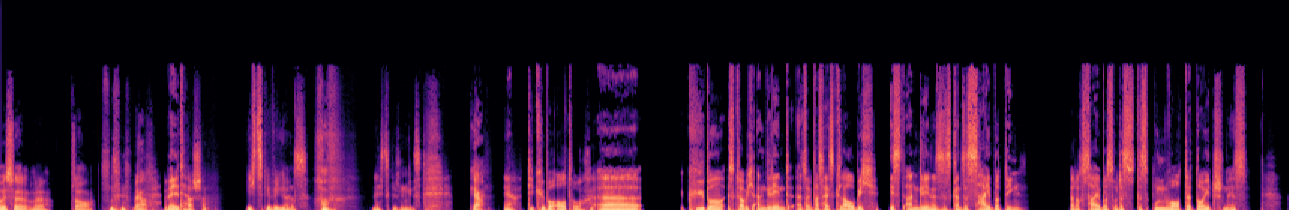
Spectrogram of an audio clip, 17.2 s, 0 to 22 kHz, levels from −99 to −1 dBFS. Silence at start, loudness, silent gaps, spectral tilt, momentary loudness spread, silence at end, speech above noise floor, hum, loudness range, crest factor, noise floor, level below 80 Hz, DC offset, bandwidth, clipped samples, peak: 0 s; -20 LUFS; 0.74-0.79 s, 3.01-3.14 s, 6.05-6.24 s, 8.65-9.06 s, 11.77-11.85 s, 13.75-13.93 s, 14.04-14.22 s, 16.67-16.80 s; -5.5 dB/octave; 12 LU; 0.25 s; over 71 dB; none; 5 LU; 18 dB; under -90 dBFS; -30 dBFS; under 0.1%; 15.5 kHz; under 0.1%; -2 dBFS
